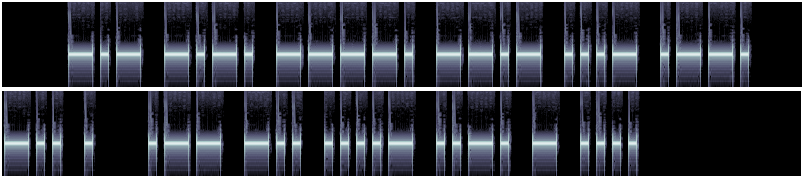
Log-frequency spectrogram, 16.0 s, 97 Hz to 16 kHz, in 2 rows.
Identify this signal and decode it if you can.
Morse code, heard as a keyed tone, about 15 wpm, 700 Hz. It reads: KC9QVP DE WD4FTH
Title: USA Callsign DE Callsign - 6 Characters - 15wpm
